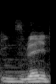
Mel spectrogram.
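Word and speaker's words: χ-blade: Son nom se prononce de la même façon, mais s'écrit Keyblade, donc X, la X-Blade si vous voulez.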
